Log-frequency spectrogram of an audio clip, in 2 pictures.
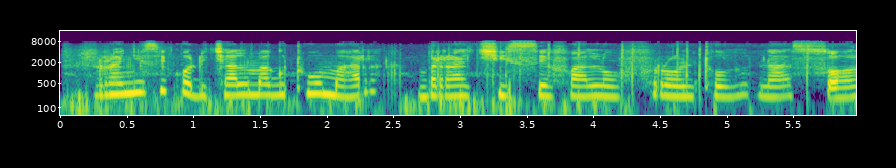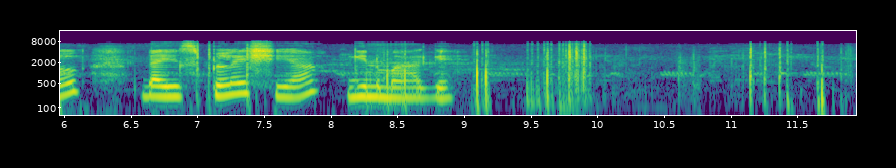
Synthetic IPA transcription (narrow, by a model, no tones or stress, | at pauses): raɲisikɔdt͡ʃalmaɡtʰwomarbɾat͡ʃisefalɔfɾɔntʰonasɔldaɪsplɛʃiaɡɪnmaɡɛ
